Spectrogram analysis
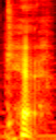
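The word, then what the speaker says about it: け: And then finally, we have the rounded side column, or kana, that's pronounced ke, because it looks like a keg.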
